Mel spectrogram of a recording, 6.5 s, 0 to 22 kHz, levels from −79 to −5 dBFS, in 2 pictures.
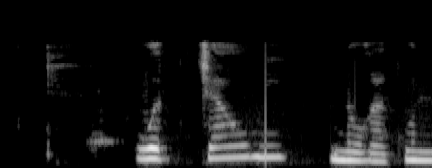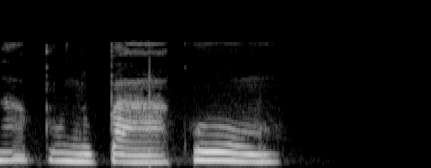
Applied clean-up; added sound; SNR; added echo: none; none; none; none.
